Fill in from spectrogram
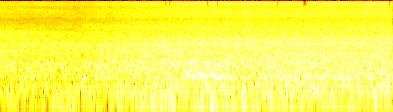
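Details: Steady, dense rain noise, a broad rushing hiss that grows slightly louder after the first second, with no animal call standing out.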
